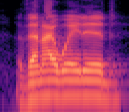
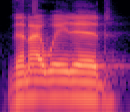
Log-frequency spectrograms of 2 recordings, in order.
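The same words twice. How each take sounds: The two takes are said the same way.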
